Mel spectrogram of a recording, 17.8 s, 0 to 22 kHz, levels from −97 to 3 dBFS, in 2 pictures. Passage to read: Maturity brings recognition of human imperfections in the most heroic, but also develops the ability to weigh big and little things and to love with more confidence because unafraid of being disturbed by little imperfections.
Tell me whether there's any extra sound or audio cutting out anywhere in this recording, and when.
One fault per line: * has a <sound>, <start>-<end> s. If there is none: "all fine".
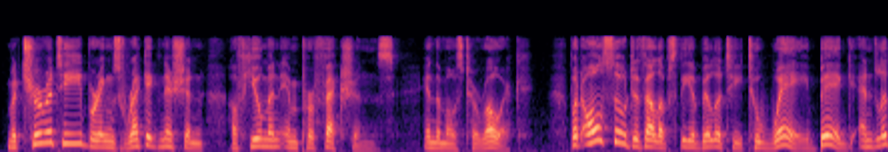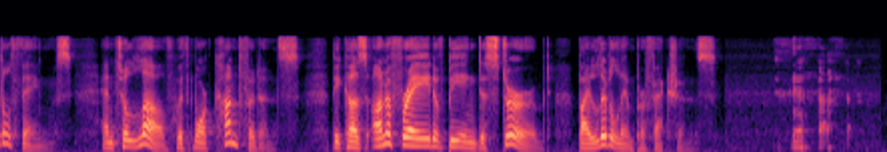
* has a laugh, 16.6-17.5 s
